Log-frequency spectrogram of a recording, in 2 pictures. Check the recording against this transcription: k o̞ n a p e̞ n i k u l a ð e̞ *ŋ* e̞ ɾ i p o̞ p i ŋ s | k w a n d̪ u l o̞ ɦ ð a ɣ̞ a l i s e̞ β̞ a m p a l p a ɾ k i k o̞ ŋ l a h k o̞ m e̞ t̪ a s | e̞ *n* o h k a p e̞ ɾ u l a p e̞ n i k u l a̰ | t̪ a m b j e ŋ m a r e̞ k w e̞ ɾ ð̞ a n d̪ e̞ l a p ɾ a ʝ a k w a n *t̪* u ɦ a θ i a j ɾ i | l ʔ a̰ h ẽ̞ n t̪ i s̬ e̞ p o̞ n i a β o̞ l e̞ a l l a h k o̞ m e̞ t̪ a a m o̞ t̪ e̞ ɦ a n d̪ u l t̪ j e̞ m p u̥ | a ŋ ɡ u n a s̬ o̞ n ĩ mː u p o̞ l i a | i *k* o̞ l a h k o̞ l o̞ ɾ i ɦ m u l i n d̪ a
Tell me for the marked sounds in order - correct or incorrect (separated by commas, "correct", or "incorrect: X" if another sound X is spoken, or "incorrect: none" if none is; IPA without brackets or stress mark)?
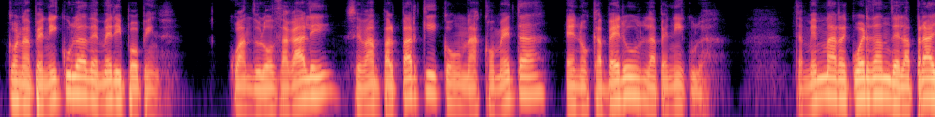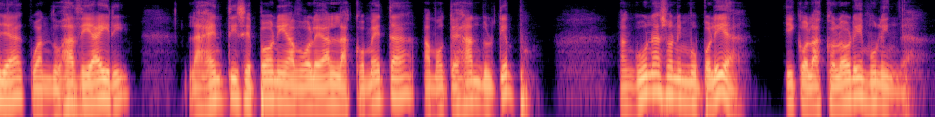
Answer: incorrect: m, correct, incorrect: d̪, correct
